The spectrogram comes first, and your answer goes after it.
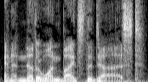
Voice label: cheer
